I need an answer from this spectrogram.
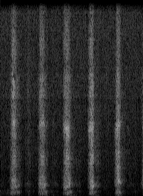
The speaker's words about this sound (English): Well, I think you're smelling the dust that's all over the ox. Here, let me prove it to you. Here, let me take this brush over here, clean up the ox a little bit.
